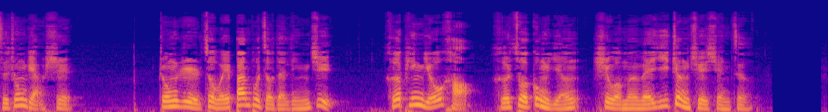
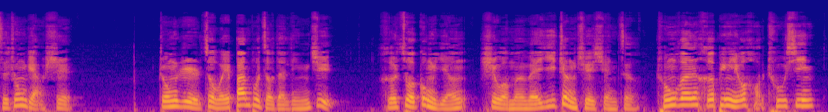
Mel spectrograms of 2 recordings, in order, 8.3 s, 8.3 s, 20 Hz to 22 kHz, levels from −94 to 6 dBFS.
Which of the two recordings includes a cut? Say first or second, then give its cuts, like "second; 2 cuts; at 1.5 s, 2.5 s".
second; 2 cuts; at 3.7 s, 6.5 s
